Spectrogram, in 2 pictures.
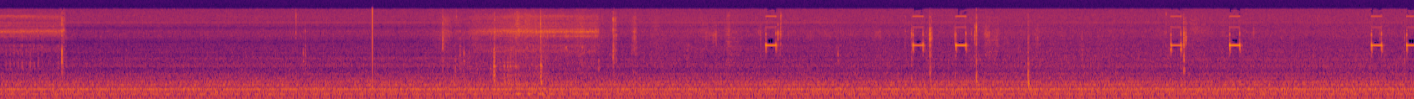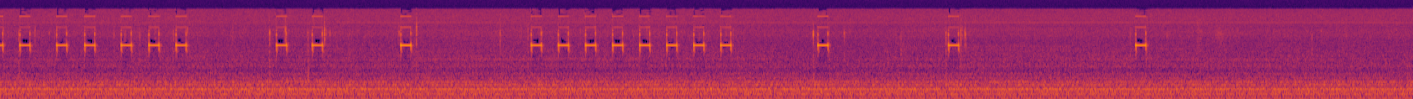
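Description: Short high beeps from a handheld OBD diagnostic scanner's keypad as its buttons are pressed to scroll the menus, sometimes single and sometimes in quick runs of about four a second. Under them runs the steady low hum of the Volvo's engine idling, heard inside the cabin.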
